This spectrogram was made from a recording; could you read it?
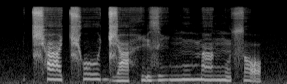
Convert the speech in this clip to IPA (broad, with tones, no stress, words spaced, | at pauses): t͡ɕʰä˦ t͡ɕʰo˦ʊ̯d͡ʑä˨hḭ˦˨zi˦ ŋũ˦mã˦ŋũ˦˨ sʰɔ̰˦˨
